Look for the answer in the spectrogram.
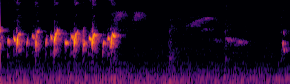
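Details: Sooty-headed bulbul lure song, a chatty 'gacor' recording used to draw other bulbuls into answering: a quick burst of about ten bright, bubbly notes over roughly one second, followed by near silence and a faint closing chirp.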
